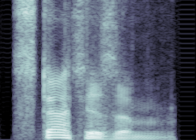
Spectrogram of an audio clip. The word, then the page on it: statism: British English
